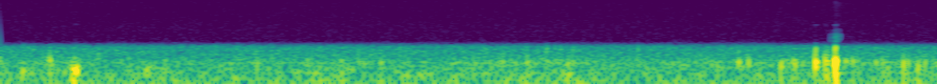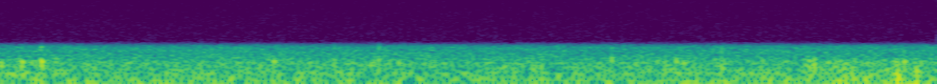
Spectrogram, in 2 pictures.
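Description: Low rumbling and gurgling gut noises over a steady low hum, with one brief sharper gurgle; ordinary stomach growling after a meal.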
